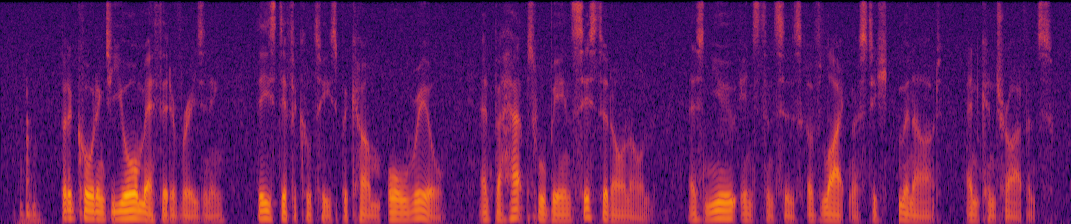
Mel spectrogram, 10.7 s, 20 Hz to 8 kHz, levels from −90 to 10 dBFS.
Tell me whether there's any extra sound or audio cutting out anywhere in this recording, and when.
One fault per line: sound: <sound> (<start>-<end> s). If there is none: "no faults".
sound: tap (0.1-0.5 s)
sound: dropout (8.9-9.0 s)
